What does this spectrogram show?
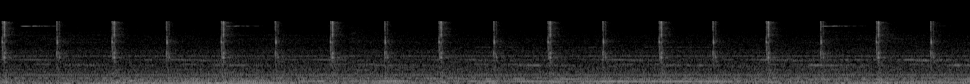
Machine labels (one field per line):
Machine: valve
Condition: normal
